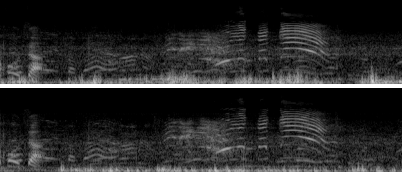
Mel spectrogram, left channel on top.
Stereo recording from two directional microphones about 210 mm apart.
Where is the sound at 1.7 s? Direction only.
20° right (ahead or behind).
